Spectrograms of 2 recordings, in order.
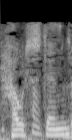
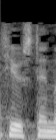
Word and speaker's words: Houston: And it's Houston. Even though it looks like Houston, it's Houston. – That's correct. – Houston. I generally have to pause and think, okay, it's not Houston, though it looks like that's how you'd pronounce it.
